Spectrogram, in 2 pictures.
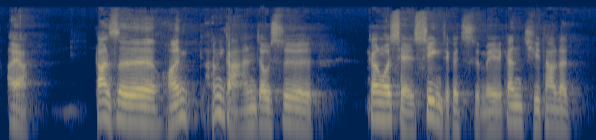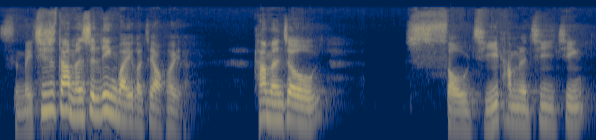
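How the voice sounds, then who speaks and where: A man preaching to a congregation. His voice sits at an ordinary male pitch, and he speaks earnestly, halting and restarting as he goes and slipping English terms into his sentences. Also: lively intonation, warm tone. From Hong Kong. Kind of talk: sermon with personal testimony.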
